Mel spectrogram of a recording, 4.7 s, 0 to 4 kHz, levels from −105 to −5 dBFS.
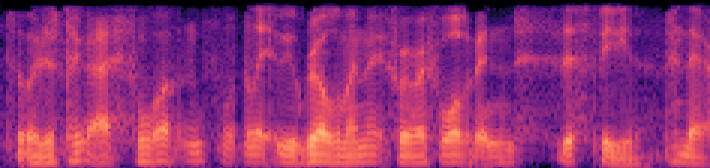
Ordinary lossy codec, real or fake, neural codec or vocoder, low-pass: MP3, 32 kbps; fake; codec, 16 kHz in and 24 kHz out, 0.4 kbps, LongCat-Audio-Codec, four codebook decoder; 3.6 kHz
